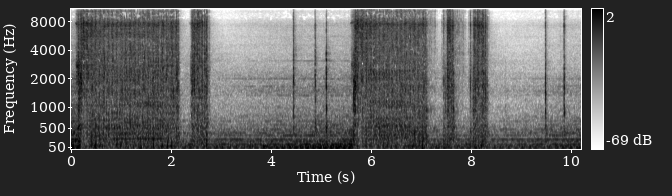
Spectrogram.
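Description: Milwaukee 3/4-inch cordless impact wrench hammering in several bursts. The first lasts about two seconds, then come shorter ones with pauses and clicks between. It is undoing the head bolts that hold down the rocker pedestals on a Cat 3406 diesel engine.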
